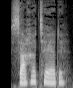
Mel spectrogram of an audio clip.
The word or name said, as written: sachertærte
